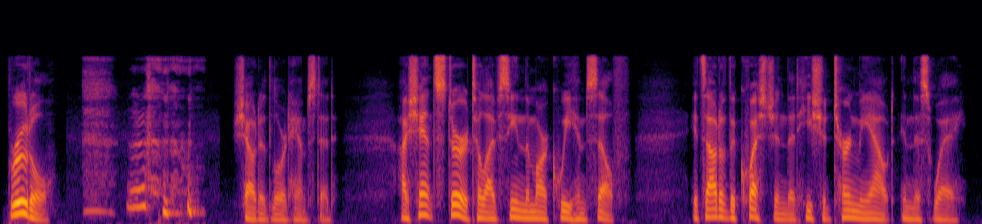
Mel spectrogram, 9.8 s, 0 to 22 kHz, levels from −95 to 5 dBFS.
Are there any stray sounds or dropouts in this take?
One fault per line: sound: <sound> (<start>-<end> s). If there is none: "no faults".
sound: laugh (0.8-2.1 s)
